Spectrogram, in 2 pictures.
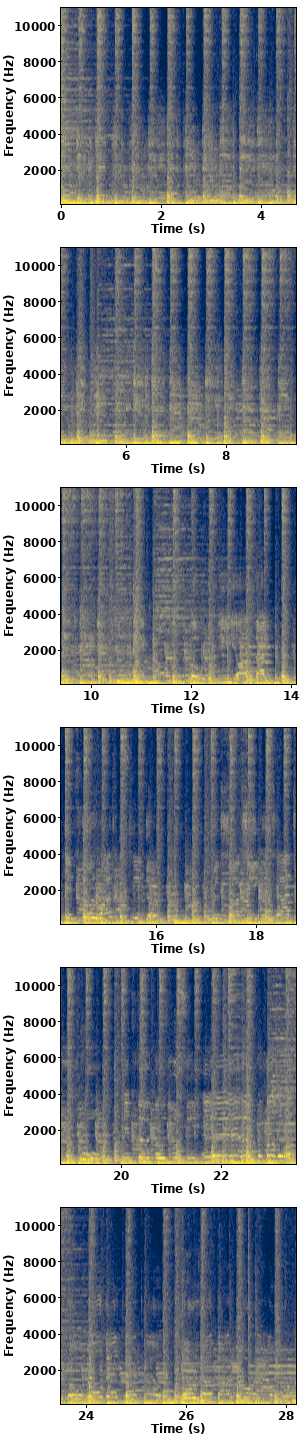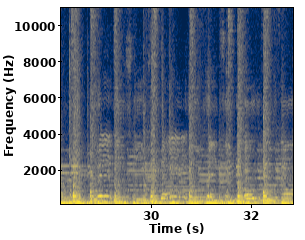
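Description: A live rock band playing at full volume: two electric guitars, an upright electric bass and a drum kit keeping a steady, driving beat.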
